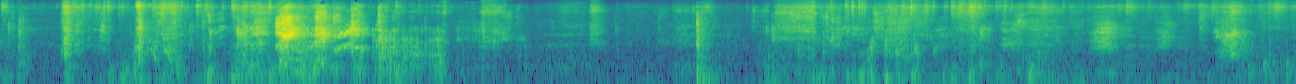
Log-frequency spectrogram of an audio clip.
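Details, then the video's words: Tonik, a five-month-old Boston Terrier puppy, reunited with his owner after an eight-hour separation; a burst of frantic yelping barks and whines, a brief pause, then softer continued whimpering and rustling. "Harsh Reunion After Being Apart for Whole Day - Boston Terrier Puppy Barking Mad"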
